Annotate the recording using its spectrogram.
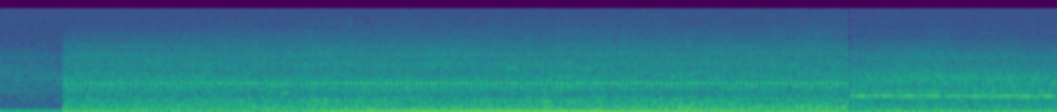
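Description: Steady engine hum from the vehicles of a Patriot air-defence battery, with a constant thin whine over it. The sound jumps in loudly about half a second in and changes abruptly near the end, where the whine drops lower in pitch.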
